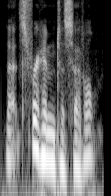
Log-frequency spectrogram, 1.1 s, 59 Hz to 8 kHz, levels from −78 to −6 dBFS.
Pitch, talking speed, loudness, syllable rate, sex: 140 Hz, 270 wpm, -15 LUFS, 7.0 syllables/s, male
